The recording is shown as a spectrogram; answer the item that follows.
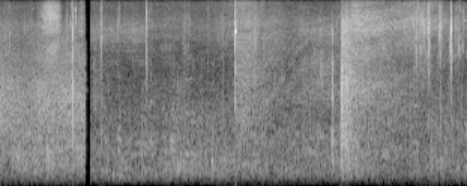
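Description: Firecrackers going off around the street, a scatter of short sharp cracks with one louder bang at about four and a half seconds.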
